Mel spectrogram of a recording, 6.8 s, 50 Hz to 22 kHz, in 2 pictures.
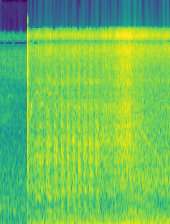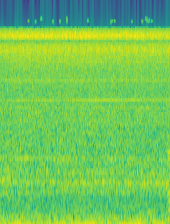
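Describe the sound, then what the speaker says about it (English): Twin engines of a 2008 Mastercraft CSX 265 SS boat crank and catch from a cold start, then settle into a loud, steady, rumbling idle held close by. "And as you can hear them crank up, those were cold starts. Both engines fired up with no problem."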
